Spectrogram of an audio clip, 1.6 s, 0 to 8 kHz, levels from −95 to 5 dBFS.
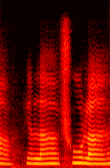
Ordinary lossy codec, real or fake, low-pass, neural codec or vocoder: none; fake; 7.2 kHz; codec, 16 kHz, about 1 kbps, DyCAST, with the encoder's durations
